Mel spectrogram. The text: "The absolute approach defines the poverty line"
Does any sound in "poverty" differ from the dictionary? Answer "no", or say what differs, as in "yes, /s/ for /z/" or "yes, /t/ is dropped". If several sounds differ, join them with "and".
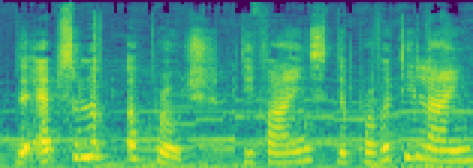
yes, /p/ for /v/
